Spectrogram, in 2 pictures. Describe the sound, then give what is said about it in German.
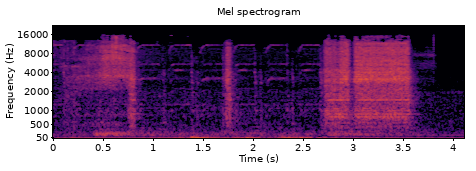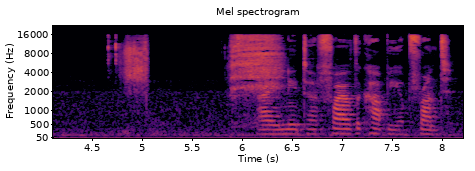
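A printer prints with mechanical whirring, clicking and ratcheting bursts of varying length. Voices can be heard briefly toward the end. “So, dann druck mal den Scheiß aus.”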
